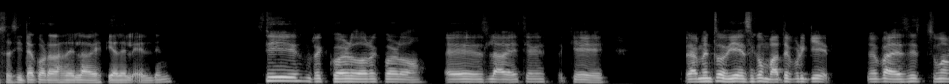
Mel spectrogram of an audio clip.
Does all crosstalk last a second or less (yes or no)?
yes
